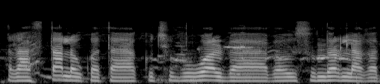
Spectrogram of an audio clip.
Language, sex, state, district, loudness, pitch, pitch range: Hindi, female, Uttar Pradesh, Ghazipur, -24 LUFS, 175 Hz, 165-185 Hz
